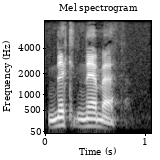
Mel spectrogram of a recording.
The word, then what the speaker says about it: Nemeth: I'm not saying I'll do that only if you learn how to pronounce his name correctly. – Nick Nemeth. – There we go.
